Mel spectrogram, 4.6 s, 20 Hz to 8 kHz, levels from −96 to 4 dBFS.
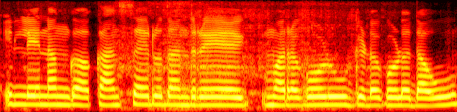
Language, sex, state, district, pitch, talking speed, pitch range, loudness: Kannada, female, Karnataka, Belgaum, 220 Hz, 105 wpm, 210-225 Hz, -14 LUFS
